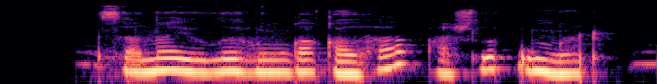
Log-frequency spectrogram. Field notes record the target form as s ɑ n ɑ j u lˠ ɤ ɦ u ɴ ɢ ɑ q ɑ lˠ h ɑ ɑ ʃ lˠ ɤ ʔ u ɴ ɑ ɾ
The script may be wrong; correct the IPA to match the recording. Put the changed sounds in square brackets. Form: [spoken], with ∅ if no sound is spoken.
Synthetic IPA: s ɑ n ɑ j u lˠ ɤ ɦ u ɴ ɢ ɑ q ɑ lˠ h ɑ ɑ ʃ lˠ ɤ [q] u ɴ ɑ ɾ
